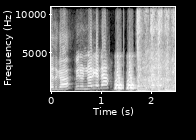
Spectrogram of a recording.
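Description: Short, high, dog-like barking yelps, then about a second and a quarter in a loud hit sets off lively music with repeated falling bass swoops.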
